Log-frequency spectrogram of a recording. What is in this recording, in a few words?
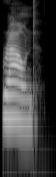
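"round", US English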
